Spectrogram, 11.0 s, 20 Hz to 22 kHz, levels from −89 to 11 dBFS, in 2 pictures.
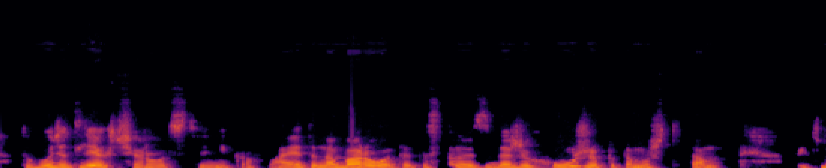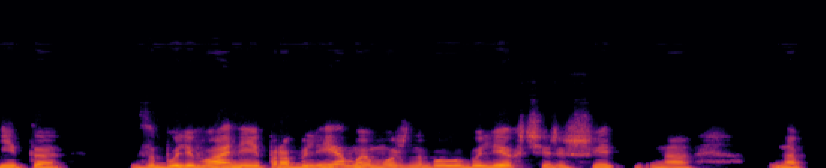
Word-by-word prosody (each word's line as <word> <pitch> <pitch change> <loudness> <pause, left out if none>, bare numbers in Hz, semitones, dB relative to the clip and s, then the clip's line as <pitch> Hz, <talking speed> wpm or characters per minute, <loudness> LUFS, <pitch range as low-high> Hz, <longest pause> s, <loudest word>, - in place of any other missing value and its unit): то 185 - -5
будет 240 +3 +1
легче 205 -4 +3
родственников. 175 0 -7
А 155 - -3
это, 195 +5 0
наоборот, 210 -1 +4
это 200 -2 -6
становится 195 +3 -3
даже 195 0 +2
хуже, 235 - 0
потому 205 +1 -3
что 205 - -12
там - - -3 0.5
какие-то 200 0 -1 0.4
заболевания 210 +2 +4
и - - 0
проблемы 215 +8 +1
можно 210 0 -2
было 205 0 +1
бы 200 +1 +1
легче 215 -2 +1
решить 265 +9 -3
на 190 -2 -3 0.5
на 190 -6 -1
205 Hz, 135 wpm, -21 LUFS, 195-220 Hz, 0.5 s, наоборот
